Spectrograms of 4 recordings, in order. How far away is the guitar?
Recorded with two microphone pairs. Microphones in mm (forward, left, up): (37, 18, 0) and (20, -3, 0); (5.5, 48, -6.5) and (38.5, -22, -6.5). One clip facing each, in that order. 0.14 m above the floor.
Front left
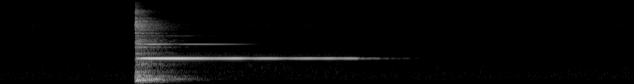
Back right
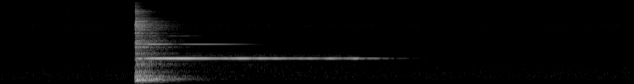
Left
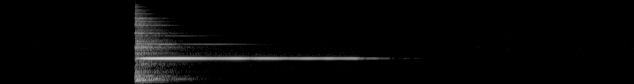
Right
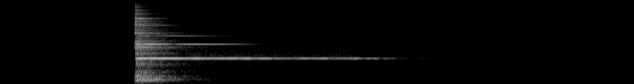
About 0.9 m.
